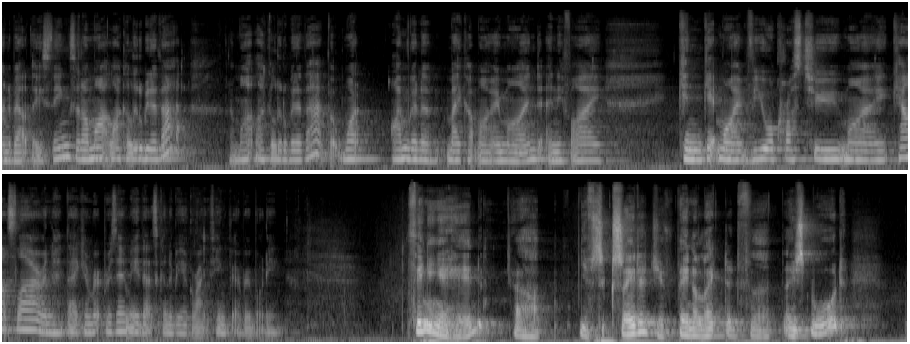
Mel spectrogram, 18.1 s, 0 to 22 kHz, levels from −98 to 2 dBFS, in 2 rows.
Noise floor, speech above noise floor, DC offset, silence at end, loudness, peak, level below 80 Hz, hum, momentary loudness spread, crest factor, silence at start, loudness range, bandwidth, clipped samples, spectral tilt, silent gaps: -64 dBFS; 26 dB; under 0.1%; 0 s; -38 LUFS; -14 dBFS; -64 dBFS; none; 17 LU; 24 dB; 0 s; 9 LU; 17.5 kHz; under 0.1%; -5 dB/octave; none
